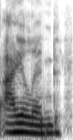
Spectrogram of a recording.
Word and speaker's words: island: yeah, I will point out there's a very creepy phonetic anagram in the word island, and it is the word denial is a phonetic anagram because the S is silent in island.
